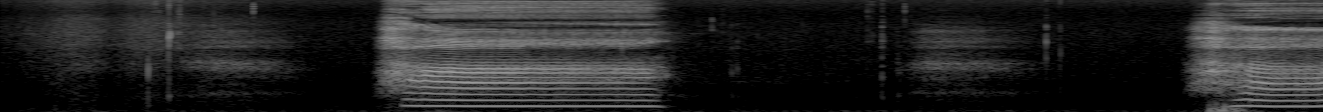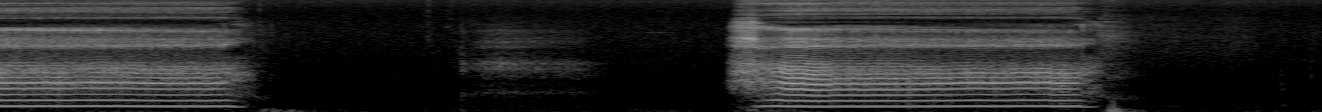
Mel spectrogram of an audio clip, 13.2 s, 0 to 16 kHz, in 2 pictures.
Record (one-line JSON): {"exhalation_length": "13.2 s", "exhalation_amplitude": 1862, "exhalation_signal_mean_std_ratio": 0.59, "survey_phase": "alpha (2021-03-01 to 2021-08-12)", "age": "45-64", "gender": "Female", "wearing_mask": "No", "symptom_cough_any": true, "symptom_abdominal_pain": true, "symptom_fever_high_temperature": true, "symptom_headache": true, "symptom_change_to_sense_of_smell_or_taste": true, "symptom_loss_of_taste": true, "symptom_onset": "7 days", "smoker_status": "Never smoked", "respiratory_condition_asthma": false, "respiratory_condition_other": false, "recruitment_source": "Test and Trace", "submission_delay": "1 day", "covid_test_result": "Positive", "covid_test_method": "RT-qPCR"}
